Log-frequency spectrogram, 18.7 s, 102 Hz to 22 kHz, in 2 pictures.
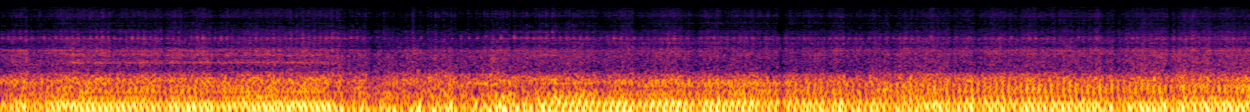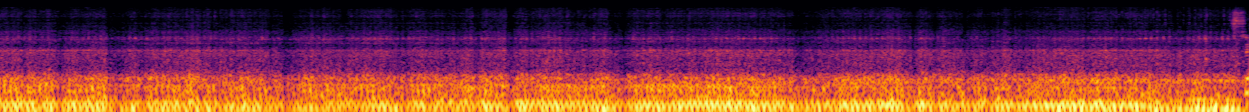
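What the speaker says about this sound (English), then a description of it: "Great acceleration for a bike that's well over 80 years old." A vintage Brough Superior SS80 motorcycle engine pulls and accelerates on country lanes, a steady, loud mid-pitched drone running continuously with a slight rise in pitch, no voices present.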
